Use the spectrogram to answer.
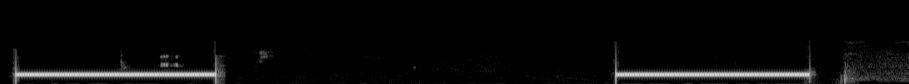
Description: Ringback tone (North America), 440 + 480 Hz.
